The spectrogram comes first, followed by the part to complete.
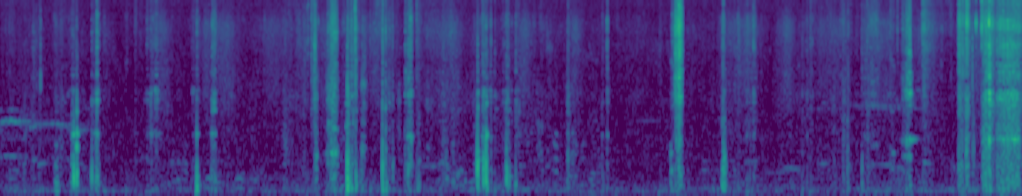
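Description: Faint, scattered knocks and scrapes of fired clay bricks being set down and shifted on dry, gritty soil, about a dozen short separate sounds.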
